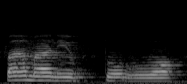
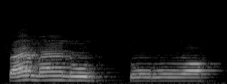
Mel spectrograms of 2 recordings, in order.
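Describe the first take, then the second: No difference in how they are said.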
